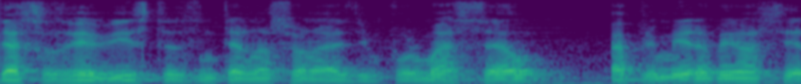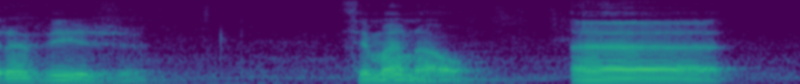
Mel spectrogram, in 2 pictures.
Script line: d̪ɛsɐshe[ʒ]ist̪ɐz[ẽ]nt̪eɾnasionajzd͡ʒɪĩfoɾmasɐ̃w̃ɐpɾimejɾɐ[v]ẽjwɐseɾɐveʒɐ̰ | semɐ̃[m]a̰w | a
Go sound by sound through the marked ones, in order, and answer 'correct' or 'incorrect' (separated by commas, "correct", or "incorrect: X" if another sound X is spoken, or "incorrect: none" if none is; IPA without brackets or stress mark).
incorrect: v, incorrect: ĩ, correct, incorrect: n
